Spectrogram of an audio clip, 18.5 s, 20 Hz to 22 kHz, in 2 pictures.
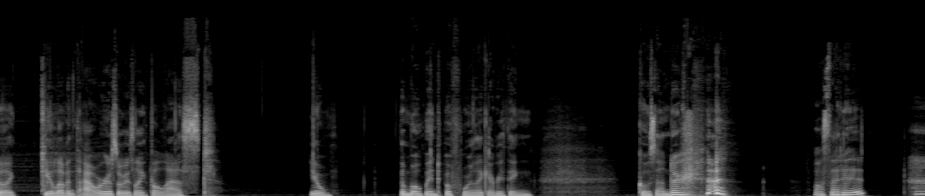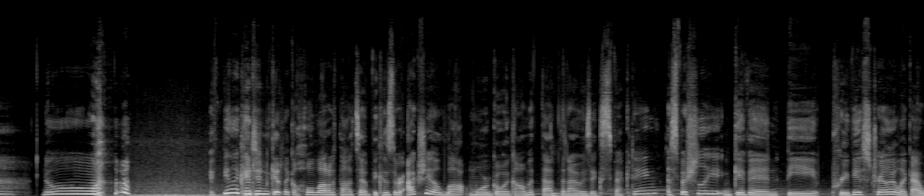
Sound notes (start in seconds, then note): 7.4 chuckles; 10.5 whooshing sound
